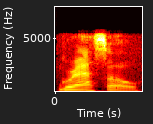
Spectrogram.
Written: Grasso

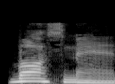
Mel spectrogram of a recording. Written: bossman

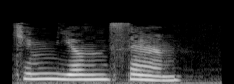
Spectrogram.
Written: kim young sam

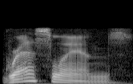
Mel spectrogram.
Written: Grasslands National Park

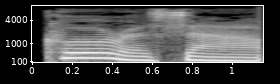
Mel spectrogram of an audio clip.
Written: curacao

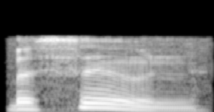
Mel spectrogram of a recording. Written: Bethune

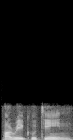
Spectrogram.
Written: Paricutin

